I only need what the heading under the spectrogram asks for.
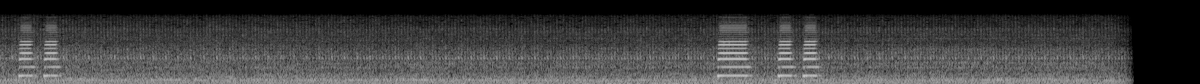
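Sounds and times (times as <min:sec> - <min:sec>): engine drone: 0:00.0 - 0:11.4
vehicle horn beeping: 0:00.1 - 0:00.8, 0:07.1 - 0:08.4.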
